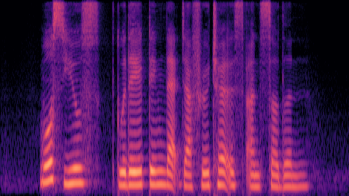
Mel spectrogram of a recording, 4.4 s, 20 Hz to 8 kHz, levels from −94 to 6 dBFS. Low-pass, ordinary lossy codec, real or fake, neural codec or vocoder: none; none; fake; codec, 16 kHz, 0.5 kbps, FunCodec, trained on LibriTTS, 25 frames a second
